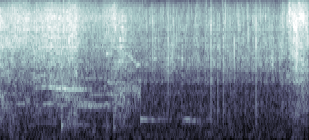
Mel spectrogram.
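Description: Chilli powder, turmeric and ginger-garlic paste fry in a pan, a steady hissing sizzle, close and continuous, with faint stirring and no voices.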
